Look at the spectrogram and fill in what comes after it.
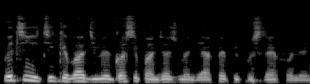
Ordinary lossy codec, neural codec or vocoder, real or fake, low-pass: MP3, 48 kbps; none; real; 9.9 kHz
